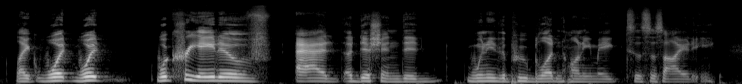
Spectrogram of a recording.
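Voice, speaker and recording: A man with an American accent talks at a fairly slow pace in a normal speaking voice, with fairly even intonation and big swings in loudness, on a very clean recording with a silent background. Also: fairly high pitch for a man. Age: 40s. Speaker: podcast host. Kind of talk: casual chat.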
